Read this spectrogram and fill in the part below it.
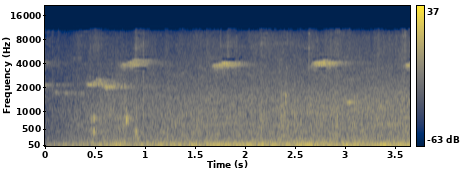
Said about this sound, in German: Das ist der sogenannte Regenruf des Buchfinkens, von dem man aber inzwischen weiß, dass er keinen Regen ansagt.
